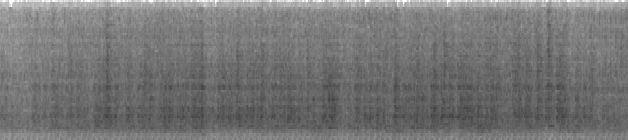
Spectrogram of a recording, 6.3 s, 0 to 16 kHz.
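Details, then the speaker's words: 5HP Briggs rototiller single-cylinder engine after fitting double carburetor-to-tank base gaskets: buzzing high idle with an uneven hunting beat that never settles; suspected mixture problem. "the idol was i got to a pretty decent point but it just seemed like it was a little much um either it would be too lean or too rich"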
